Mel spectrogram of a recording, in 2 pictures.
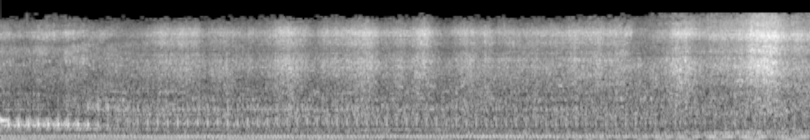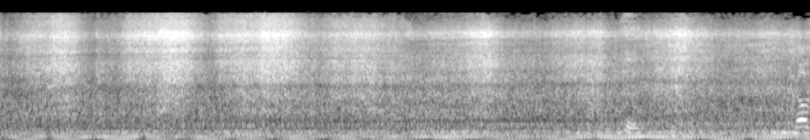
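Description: A small cabin motorboat engine drones as the boat passes under way.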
